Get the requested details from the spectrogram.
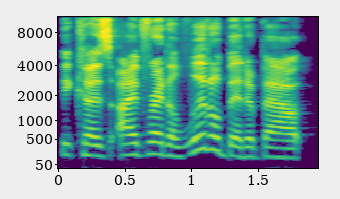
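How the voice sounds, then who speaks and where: Smooth-voiced woman podcast host. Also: mid-range voice, animated, fairly quick. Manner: chatty and reflective, with frequent affirming murmurs and laughs. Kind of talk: conversational podcast interview.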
